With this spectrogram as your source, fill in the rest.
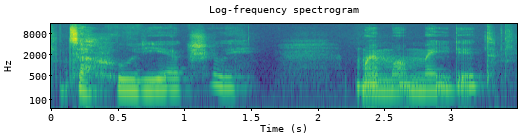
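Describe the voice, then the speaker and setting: A soft-spoken voice comes through noticeable background noise. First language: Russian. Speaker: ASMR creator. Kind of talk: ASMR haul, soft spoken. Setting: at home, block of flats.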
